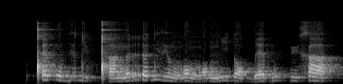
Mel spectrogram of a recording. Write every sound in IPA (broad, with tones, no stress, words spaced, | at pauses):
ǃʼɛ˧˥ po˧˩bʲɔ˥˧ dy˩˧˩ǃʰa˩˧˩ŋœ˧˥r ɾœ˧˥d vʲɔ˧˩ŋɔ˧˩ ŋɔ˩˧˩ŋ͡mi˥˧ɗɔ˩˧˩ ɡ͡bɛ˧˩ɓu˥˧k͡py˧˥xa˥˧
